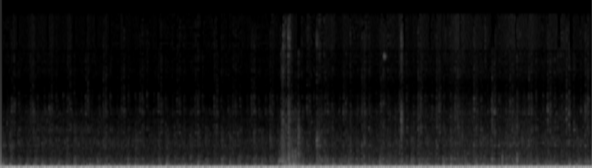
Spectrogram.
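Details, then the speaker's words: Vehicle driven after a transmission failure and a large transmission-fluid top-up: a deep droning rumble with a faint uneven clatter, not exhaust; something suspected dragging underneath, cause not pinned down. "Sure as hell don't sound like exhaust. No, it doesn't."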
